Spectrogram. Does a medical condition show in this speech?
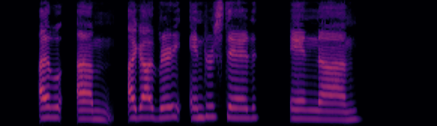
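Yes: cerebral palsy.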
